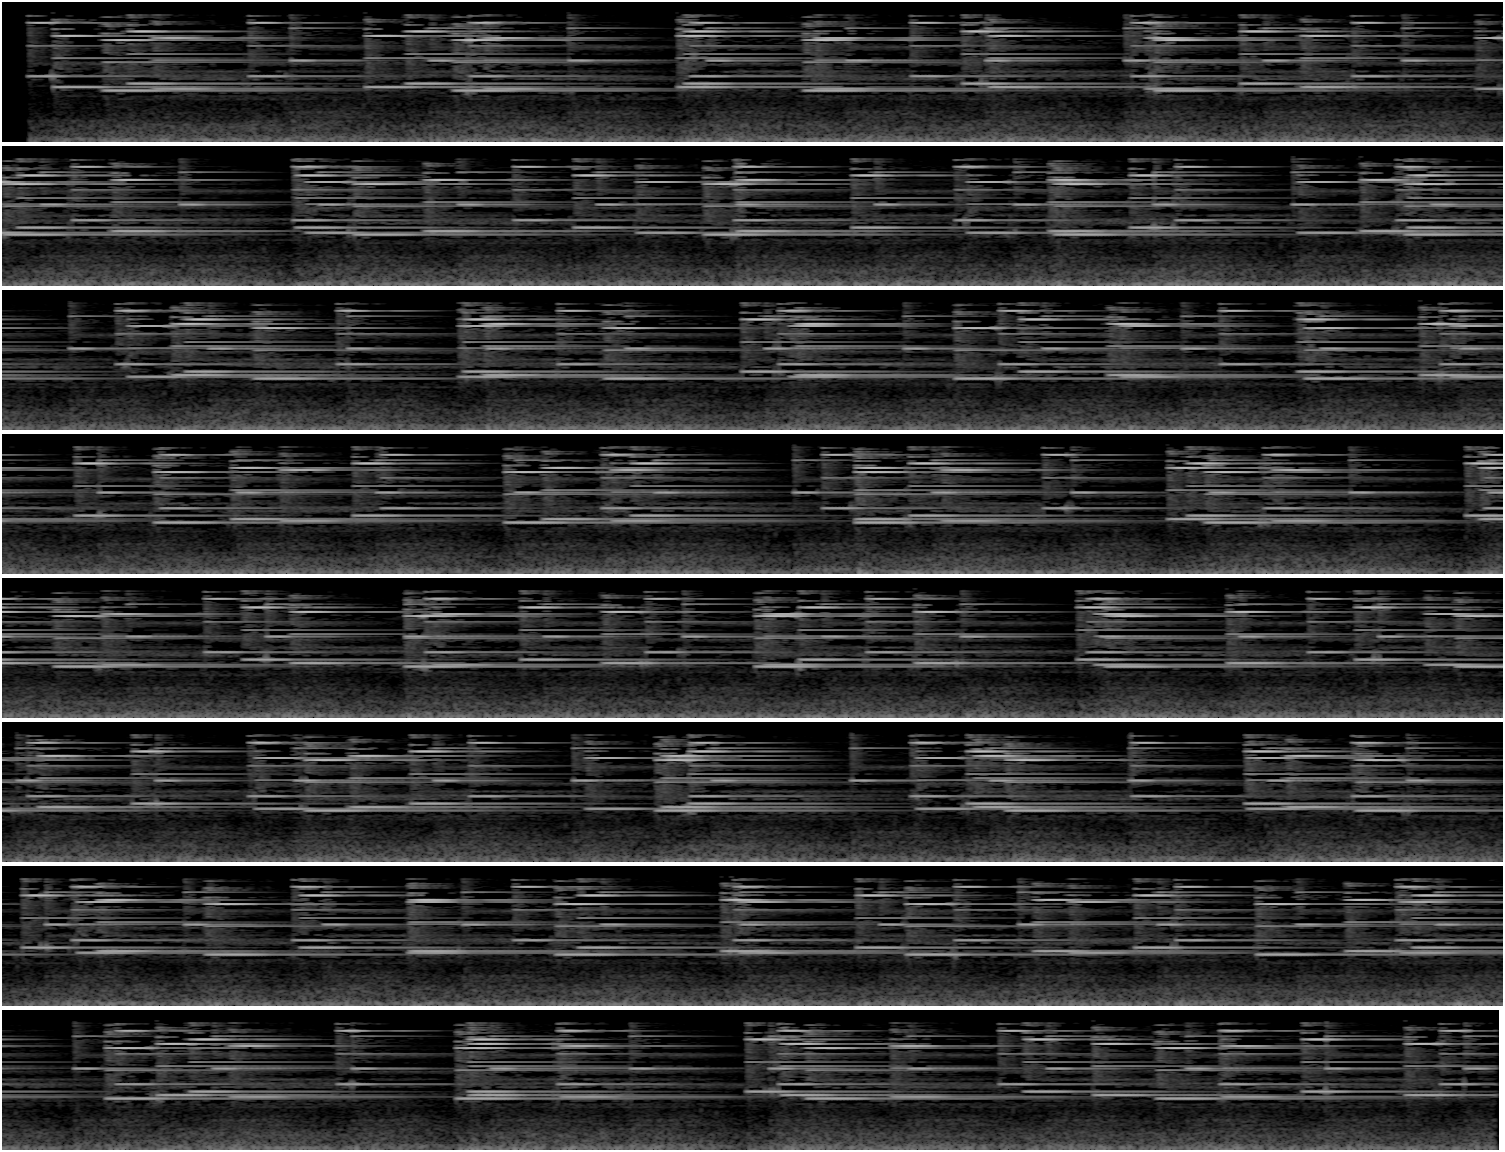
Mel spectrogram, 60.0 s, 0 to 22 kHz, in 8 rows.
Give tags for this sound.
loop
ringing
chime
windchime
tablespoon
math
bell
MTC500-M002-s14
ring
ding

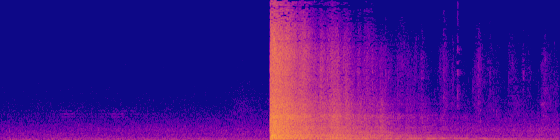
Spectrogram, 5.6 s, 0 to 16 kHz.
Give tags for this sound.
trueno2
trueno3

